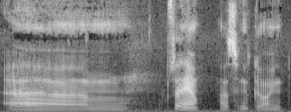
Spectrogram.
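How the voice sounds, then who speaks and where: A man's voice: deep voice, very slow, vocal fry, over loud music. A man casually commenting while he plays a game on a live stream, rambling and self-deprecating, often trailing off mid-sentence. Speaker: gameplay streamer.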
